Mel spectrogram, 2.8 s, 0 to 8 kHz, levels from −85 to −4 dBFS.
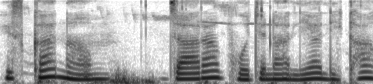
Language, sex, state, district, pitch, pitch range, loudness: Hindi, female, Himachal Pradesh, Shimla, 195 Hz, 180-225 Hz, -18 LUFS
